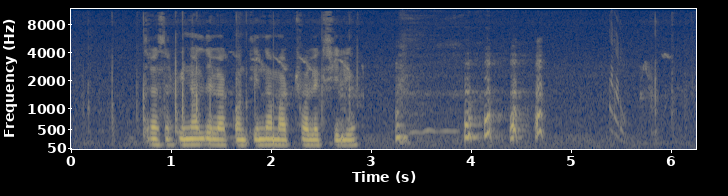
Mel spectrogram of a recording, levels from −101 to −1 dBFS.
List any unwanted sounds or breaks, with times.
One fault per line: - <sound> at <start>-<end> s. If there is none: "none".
- laugh at 3.2-4.8 s
- chirp at 5.4-5.6 s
